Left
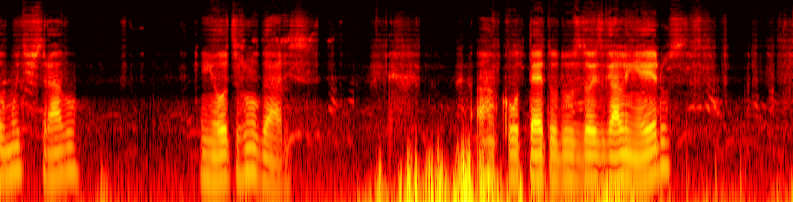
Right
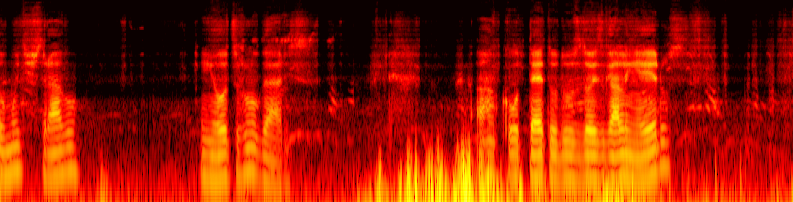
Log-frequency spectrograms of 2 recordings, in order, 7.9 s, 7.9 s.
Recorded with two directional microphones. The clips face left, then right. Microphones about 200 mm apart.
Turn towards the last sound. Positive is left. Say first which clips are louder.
# left 3 dB
turn(degrees=15)  # may be behind; listen again after turning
